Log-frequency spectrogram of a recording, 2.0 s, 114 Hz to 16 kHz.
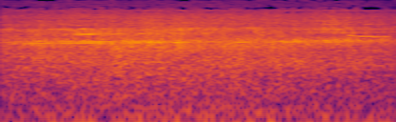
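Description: Engines of a twin-engine Boeing 737-300 passenger jet airliner produce a loud, steady, close roar with a constant broadband hiss and no variation.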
